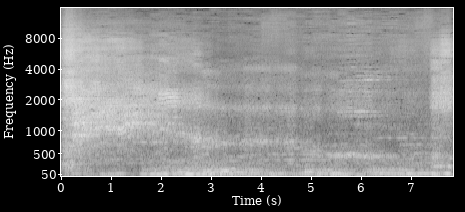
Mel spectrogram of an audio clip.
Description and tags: POYARD BERTRAND 2018 2019 LAUGH
LAUGH
In this sound it’s a register laugh with transformation. It’s to have a more complexe song. And the goal is also to have darkest laugh than the original.
Descriptif selon la typologie de Schaeffer
Masse : Groupe de son
Timbre harmonique : terne lointain acide
Grain : rugueux
Allure : Pas de vibrato
Dynamique : violente
Profil mélodique : serpentine
Profil de masse : Site
laugh, evil, joker, mad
